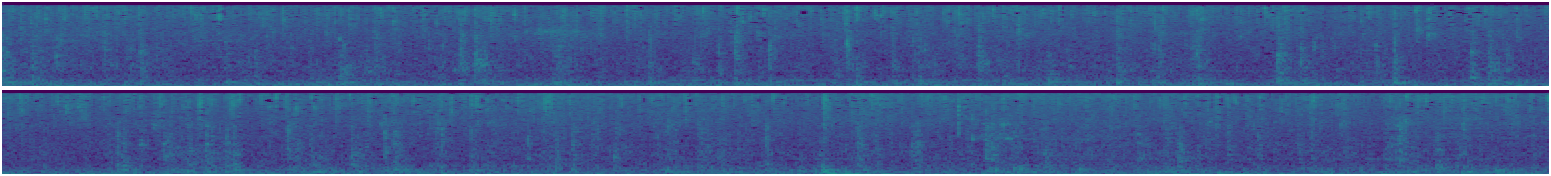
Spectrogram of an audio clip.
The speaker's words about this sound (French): On savait pas là qu'il allait pleuvoir.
